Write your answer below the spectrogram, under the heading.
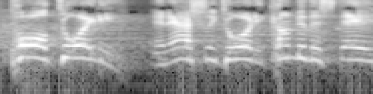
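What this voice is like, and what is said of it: Poor put-on Australian accent. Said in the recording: “I'm really bad at doing an Aussie accent. I know, it sounds like Jersey and Aussie together.”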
